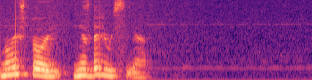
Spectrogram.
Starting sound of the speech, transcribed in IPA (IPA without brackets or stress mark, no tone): n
